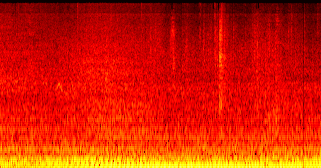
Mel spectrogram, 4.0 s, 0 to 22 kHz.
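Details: Nissan 300ZX with KA24DE swap on a Link Fury ECU and turbo-ready harness, while being tuned: smooth, steady low rumble at a constant idle speed with no stumble, knock or hunting; engine running properly.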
